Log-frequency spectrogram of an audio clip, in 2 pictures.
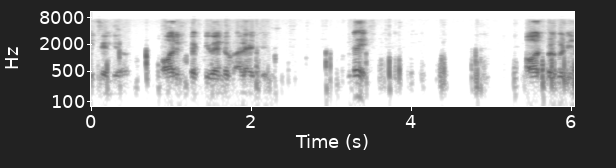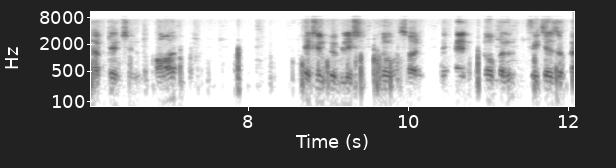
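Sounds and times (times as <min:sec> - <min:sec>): person talking: 0:00.0 - 0:02.3, 0:03.0 - 0:04.0, 0:04.8 - 0:07.4, 0:08.6 - 0:12.0.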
